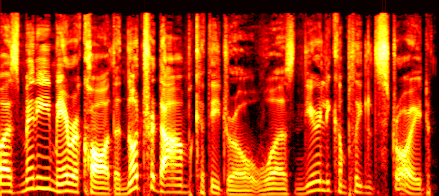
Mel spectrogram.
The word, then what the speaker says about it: Notre Dame: It's pronounced Notre Dame. Notre Dame. Come on, it's not a university in, in uh, Notre uh, Indiana.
